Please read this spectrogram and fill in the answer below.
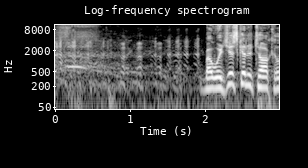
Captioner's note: laughter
